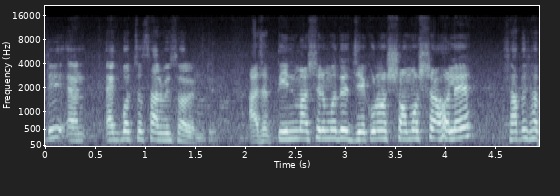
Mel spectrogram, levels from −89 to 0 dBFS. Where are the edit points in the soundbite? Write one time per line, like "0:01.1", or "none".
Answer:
none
